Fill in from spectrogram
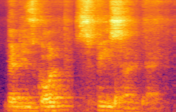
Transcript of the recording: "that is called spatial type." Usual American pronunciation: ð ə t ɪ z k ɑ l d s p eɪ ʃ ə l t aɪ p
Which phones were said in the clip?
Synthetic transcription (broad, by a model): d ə t ɪ z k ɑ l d s p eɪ s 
